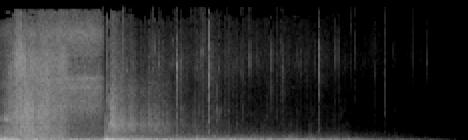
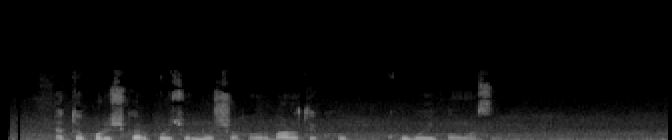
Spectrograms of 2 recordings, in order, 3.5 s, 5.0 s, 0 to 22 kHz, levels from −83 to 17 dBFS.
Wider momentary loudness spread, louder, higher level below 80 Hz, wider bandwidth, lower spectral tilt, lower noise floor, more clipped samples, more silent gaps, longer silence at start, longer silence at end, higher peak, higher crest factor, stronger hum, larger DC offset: second, 20 LU vs 24 LU; first, -21 LUFS vs -29 LUFS; first, -24 dBFS vs -68 dBFS; first, over 20 kHz vs 10.5 kHz; second, -3.5 dB/octave vs -6 dB/octave; first, -56 dBFS vs -51 dBFS; neither; neither; about the same, 0 s vs 0.1 s; first, 0.8 s vs 0.05 s; first, -2 dBFS vs -10 dBFS; about the same, 20 dB vs 20 dB; neither; neither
